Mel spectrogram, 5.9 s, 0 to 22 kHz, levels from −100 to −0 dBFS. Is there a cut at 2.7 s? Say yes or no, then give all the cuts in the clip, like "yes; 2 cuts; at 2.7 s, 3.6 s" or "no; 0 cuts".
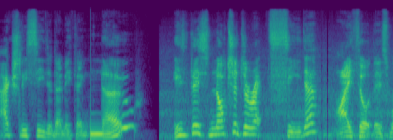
no; 2 cuts; at 1.4 s, 4.9 s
